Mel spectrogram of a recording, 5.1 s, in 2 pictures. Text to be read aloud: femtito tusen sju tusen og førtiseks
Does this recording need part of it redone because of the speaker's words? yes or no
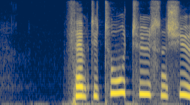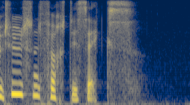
no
